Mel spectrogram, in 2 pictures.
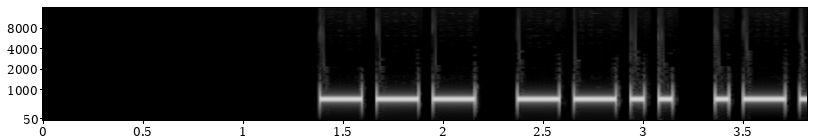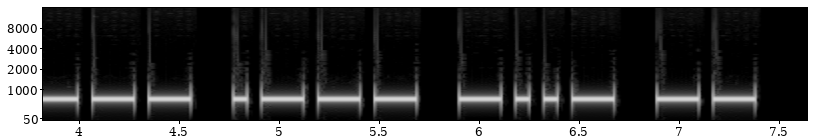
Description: Morse code, heard as a keyed tone, about 17 wpm, 700 Hz. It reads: OZ1JXM
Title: DXCC-100 Call Signs - 6 Characters - Repeated 2x - 17wpm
